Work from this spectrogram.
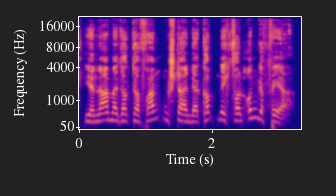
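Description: A woman's voice: medium pitch, moderate pace, no room sound, clean studio sound, close to an everyday voice. A woman playing a stern psychologist who confronts a criminal bluntly and insistently in an audio role-play. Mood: insistent, accusing.

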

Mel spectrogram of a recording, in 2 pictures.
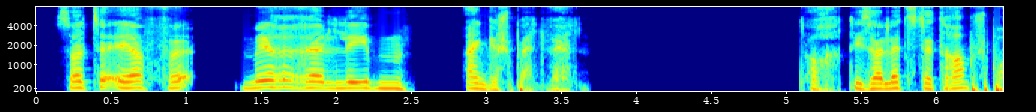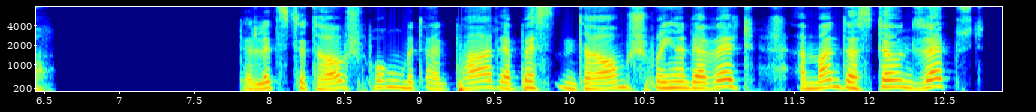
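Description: A woman's voice: medium pitch, no echo, studio quality, close to an everyday voice. A woman voicing an earnest television news reporter with grave, emphatic delivery in an audio role-play. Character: earnest female TV news reporter revealing a scandal.

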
